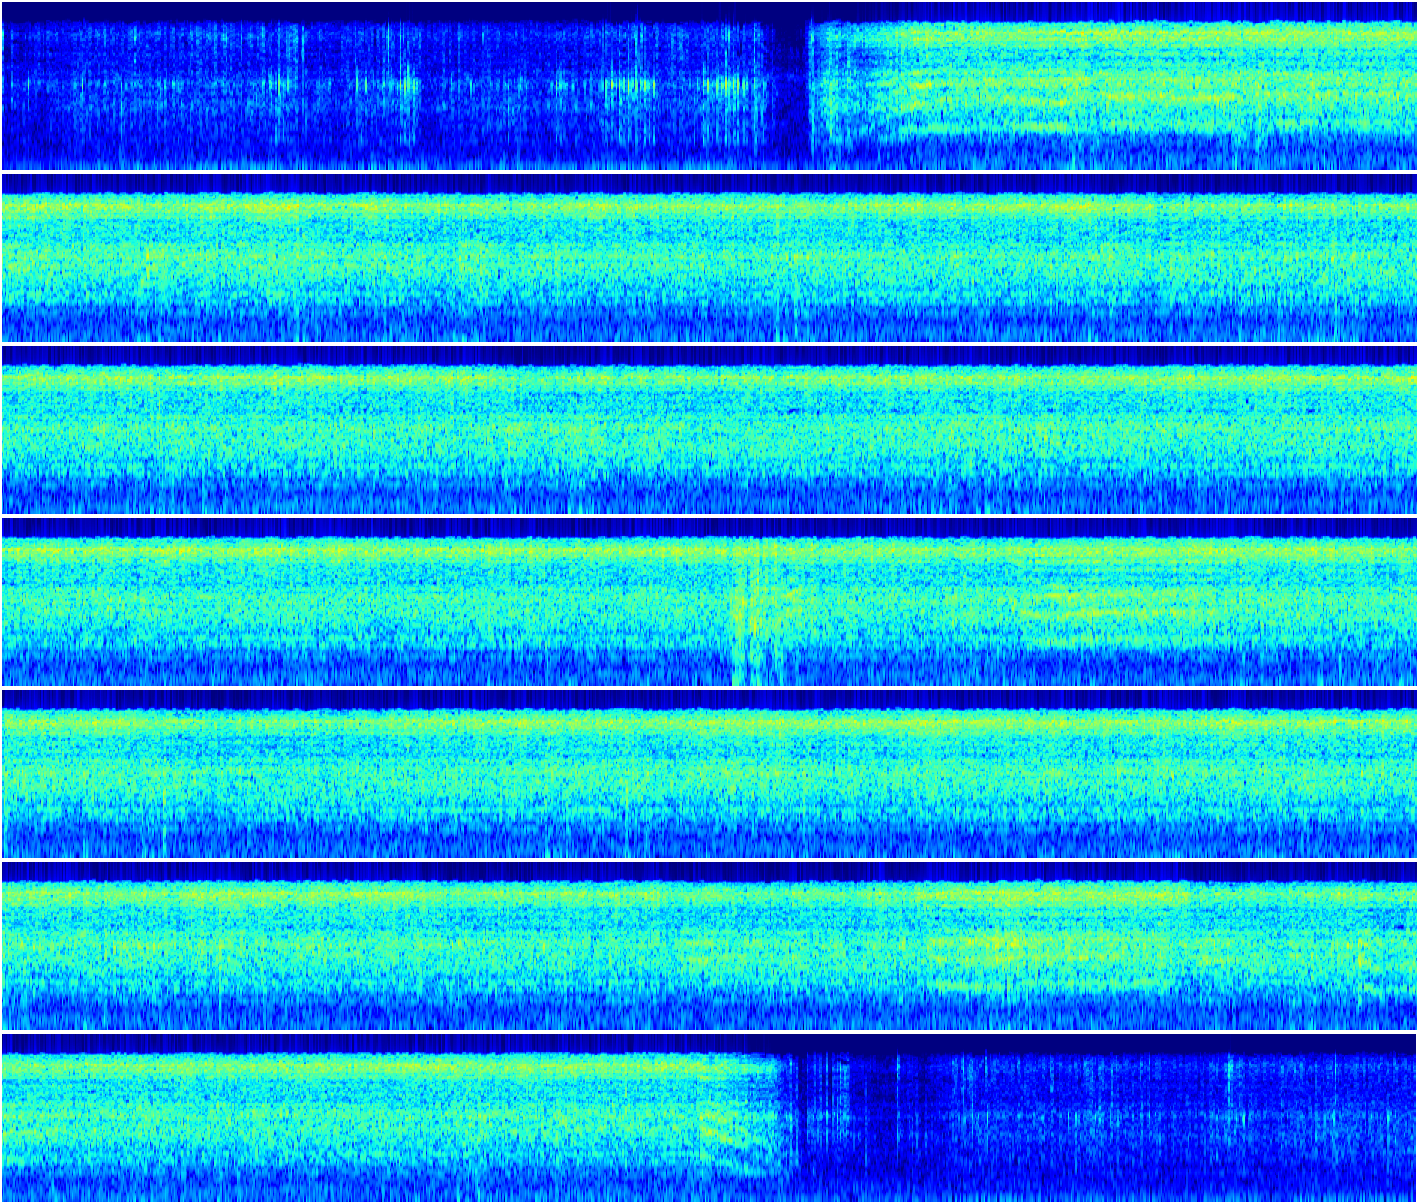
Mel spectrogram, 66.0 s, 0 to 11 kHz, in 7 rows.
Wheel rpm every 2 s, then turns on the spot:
20, 10, 30, 200, 230, 240, 230, 230, 230, 240, 230, 230, 230, 230, 230, 230, 240, 230, 230, 230, 230, 230, 230, 230, 230, 230, 230, 230, 220, 240, 180, 20, 20.
0-4 62-66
